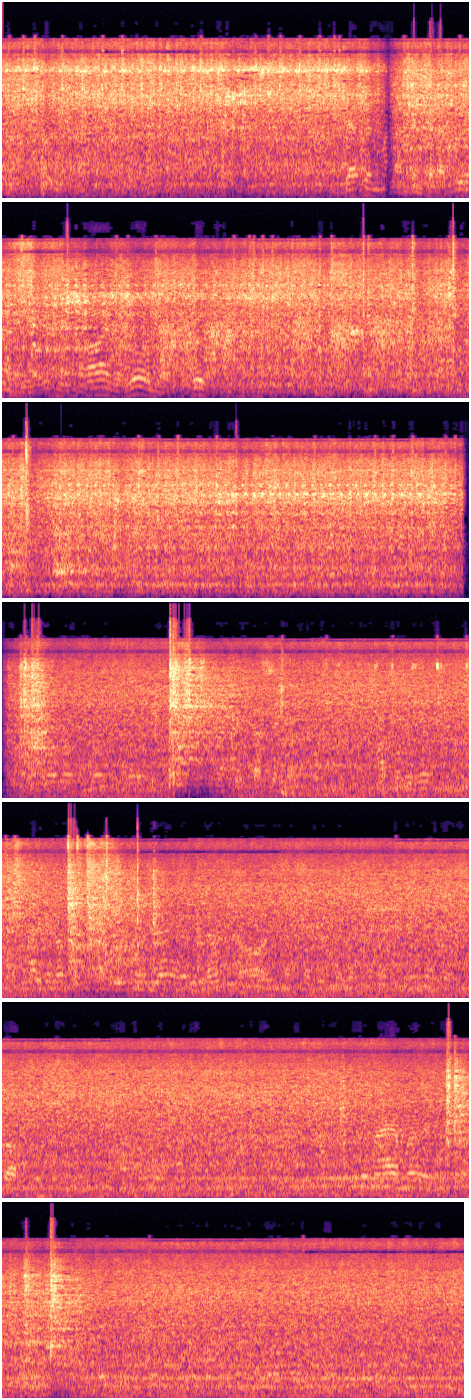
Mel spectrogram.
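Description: Hydraulic oil press running with a steady mechanical noise as it builds pressure, under indistinct talk. The sound drops out briefly twice, about four and fourteen seconds in.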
